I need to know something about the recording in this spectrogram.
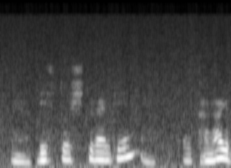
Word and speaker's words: Studentin: Bist du Studentin? Bist du Studentin? 강하게 발음해야 됩니다. 스투 하면 안 되죠? 슈투입니다. 슈투.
